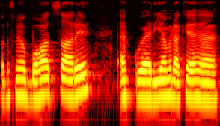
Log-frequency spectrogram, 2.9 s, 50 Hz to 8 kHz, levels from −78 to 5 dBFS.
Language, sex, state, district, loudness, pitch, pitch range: Hindi, male, Jharkhand, Garhwa, -14 LUFS, 160 Hz, 150-170 Hz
